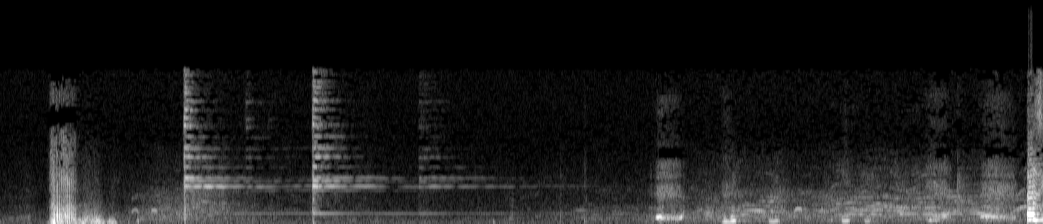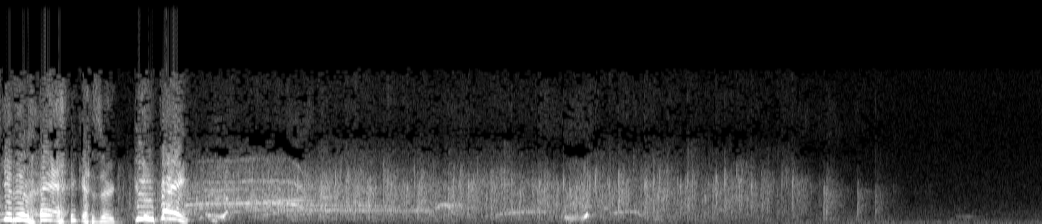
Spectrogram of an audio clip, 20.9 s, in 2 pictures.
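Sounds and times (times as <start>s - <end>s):
laughter: 1.2s - 2.5s, 5.8s - 14.6s, 15.6s - 17.1s
bell ringing: 1.6s - 6.4s
speech: 10.3s - 12.4s.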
